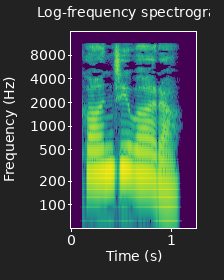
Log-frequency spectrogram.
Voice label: "ಕಂಜವೈರಿ", Kannada

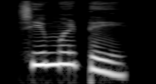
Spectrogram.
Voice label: "ಚಿಮುಟು", kannada

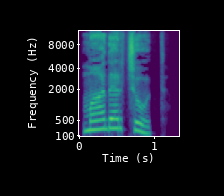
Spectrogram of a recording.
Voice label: "ಮಾದರ್ಚೋತ್", Kannada

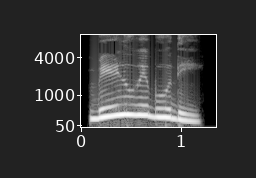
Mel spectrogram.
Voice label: "ಬೇಳುವೆಬೂದಿ", Kannada

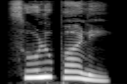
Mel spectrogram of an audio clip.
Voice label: "ಸೂಳುಪಾಳು", Kannada

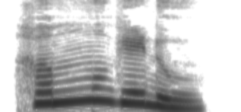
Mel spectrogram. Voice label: "ಹಮ್ಮುಗೆಡು", kannada

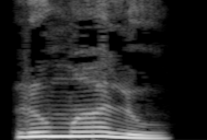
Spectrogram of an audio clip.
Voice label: "ರೂಮಾಲೆ", Kannada

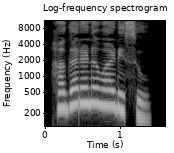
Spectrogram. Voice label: "ಹಗರಣವಾಡಿಸು", Kannada

